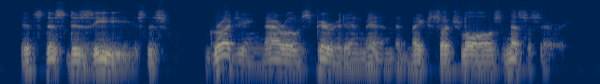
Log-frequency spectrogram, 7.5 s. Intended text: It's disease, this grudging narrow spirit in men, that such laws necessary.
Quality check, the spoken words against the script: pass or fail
fail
